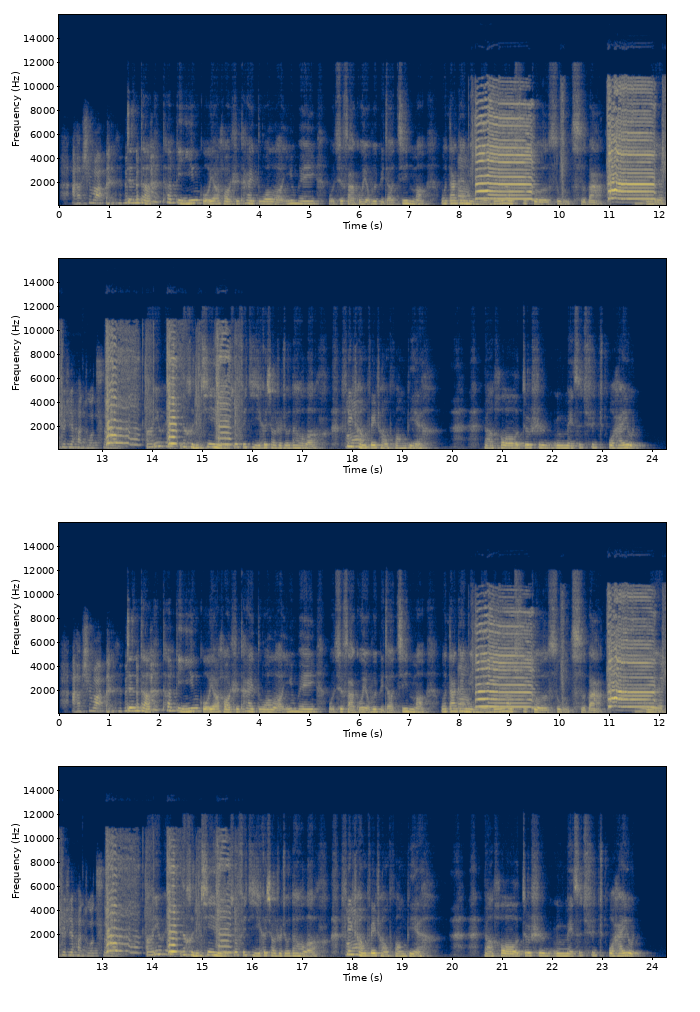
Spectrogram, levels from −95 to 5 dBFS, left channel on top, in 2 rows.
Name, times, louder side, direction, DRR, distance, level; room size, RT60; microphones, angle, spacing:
voice 1, 0.0-1.4 1.8-2.0 8.0-8.3 11.4-13.3 17.9-18.4, right 1 dB, 15° right, 1 dB, 2.1 m, -33 dB
voice 2, 1.3-10.9 11.7-12.1 13.9-19.6 20.0-23.6, right 2 dB, 35° right, 0 dB, 1.1 m, -25 dB
sound 1, 8.3-9.5 10.0-10.1 10.9-12.2 13.0-14.0 14.3-14.5 14.9-15.0 15.3-15.7, left 2 dB, 15° left, 0.7 m, -19 dB
16.5 x 16.0 x 3.0 m, 0.41 s
head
